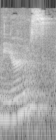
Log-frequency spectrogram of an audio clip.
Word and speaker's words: Mears: My name is Kimberly Mears. Last name is spelled M-E-A-R-S.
